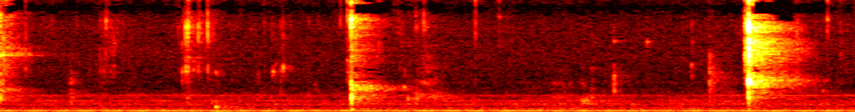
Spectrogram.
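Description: Close-up chewing of crispy fried chicken wings, with two sharp crunches, about two seconds and near four seconds in, over a steady low hum.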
